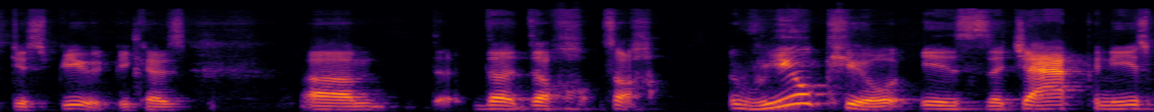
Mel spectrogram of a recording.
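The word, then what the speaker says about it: Ryukyu: Now, Okinawa itself, the Rio Island chain itself also is actually tied to this dispute because um the the Rio is the Japanese pronunciation of Luchu um which is what the island called themselves.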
